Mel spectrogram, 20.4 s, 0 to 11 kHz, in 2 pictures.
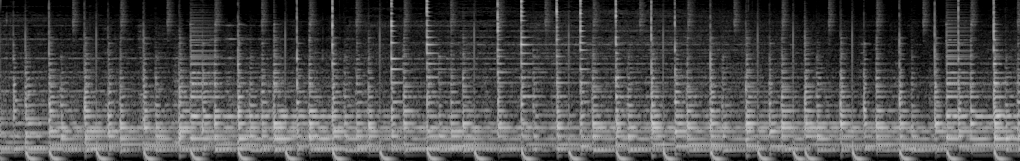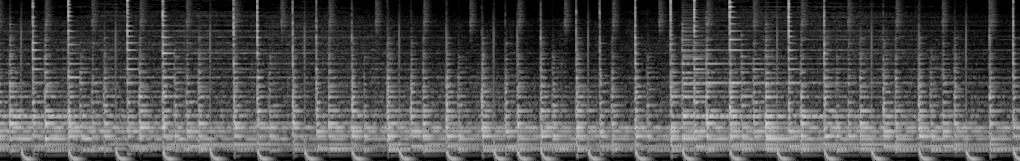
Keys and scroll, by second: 8.1 1, 13.3 4, 15.3 0, 15.3 Return, 17.0 3, 18.2 ctrl+F1.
